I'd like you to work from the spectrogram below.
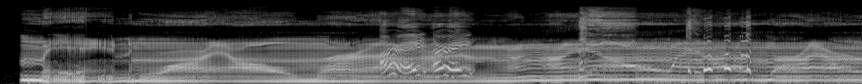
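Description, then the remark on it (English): A voice imitates Tuvan throat singing in a didgeridoo-like style: a loud, steady low drone held for about eight seconds, with whistly overtones sliding up and down above it in a wavering melody. “There's my didgeridoo version of Tuvan throat singing.”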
